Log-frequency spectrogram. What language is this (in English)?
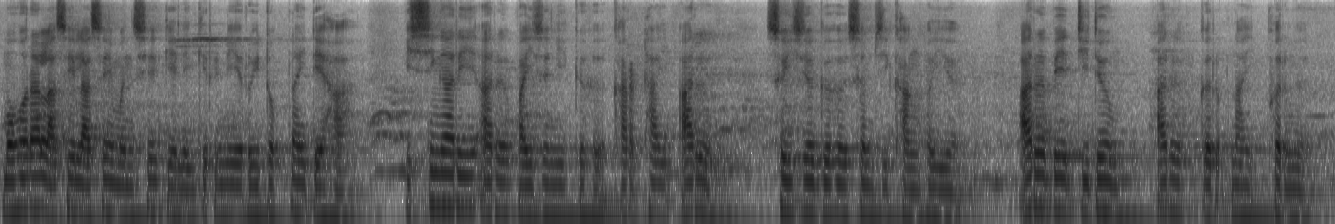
Bodo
